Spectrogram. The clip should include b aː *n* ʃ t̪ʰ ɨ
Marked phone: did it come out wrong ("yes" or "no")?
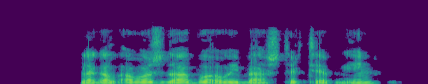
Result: yes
